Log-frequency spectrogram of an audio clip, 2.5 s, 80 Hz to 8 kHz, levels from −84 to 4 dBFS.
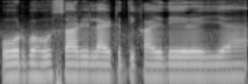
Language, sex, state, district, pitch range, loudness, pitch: Hindi, male, Uttar Pradesh, Saharanpur, 120-125 Hz, -19 LUFS, 120 Hz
